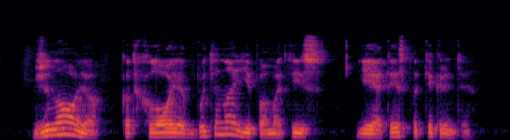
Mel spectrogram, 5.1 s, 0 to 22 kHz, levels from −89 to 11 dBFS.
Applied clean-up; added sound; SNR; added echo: none; none; none; none.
